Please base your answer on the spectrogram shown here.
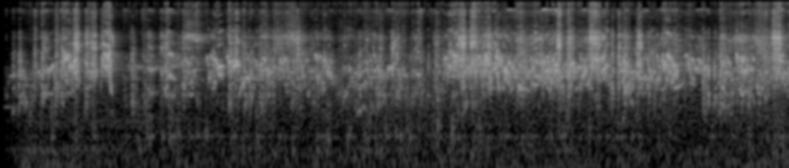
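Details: Pet budgerigars kept together, chattering in a dense, continuous high warble of squawks and chirps that swells and dips, loudest in the last three seconds.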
